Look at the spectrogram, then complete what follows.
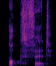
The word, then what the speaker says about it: Oxford: ox and they are conjuncted that he says Oxford notice that next time you hear him it's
